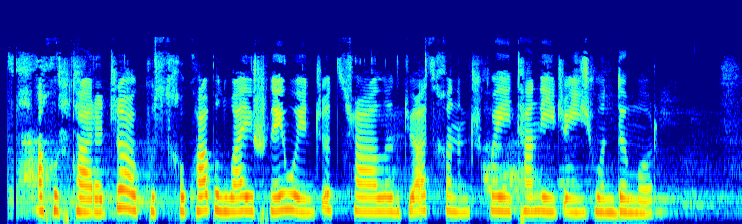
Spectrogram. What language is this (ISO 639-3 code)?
abk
